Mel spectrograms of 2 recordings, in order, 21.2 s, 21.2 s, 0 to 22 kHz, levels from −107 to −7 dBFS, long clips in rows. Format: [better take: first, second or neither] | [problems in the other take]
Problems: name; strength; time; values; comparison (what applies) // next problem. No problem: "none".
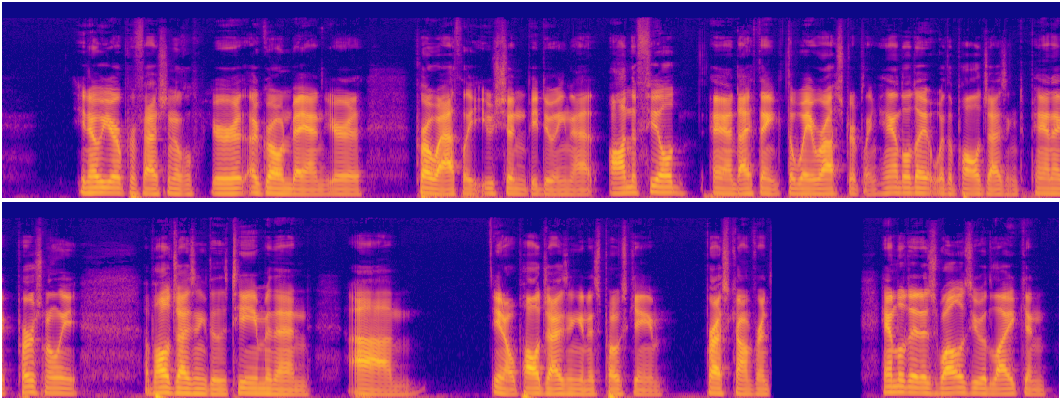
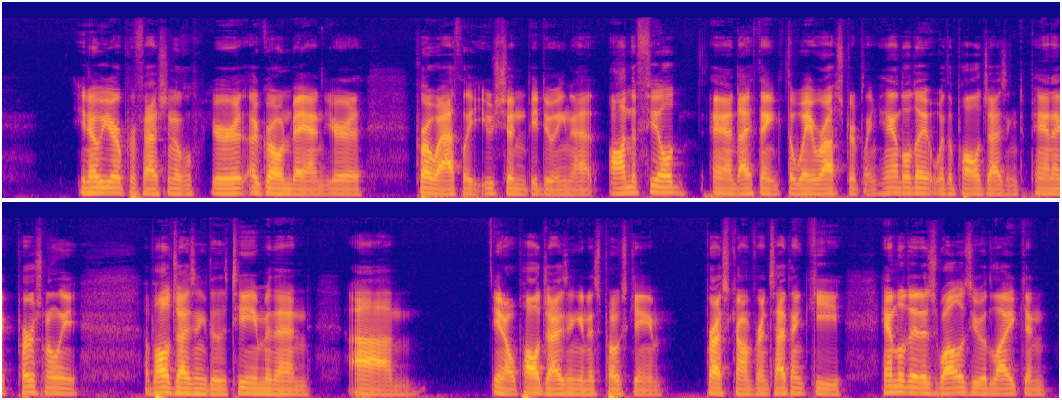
second | audio cutting out; at 18 s for 1 s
